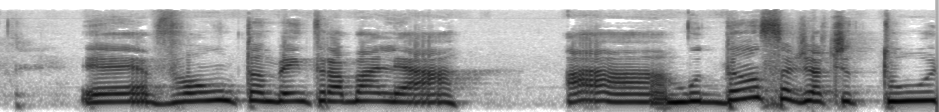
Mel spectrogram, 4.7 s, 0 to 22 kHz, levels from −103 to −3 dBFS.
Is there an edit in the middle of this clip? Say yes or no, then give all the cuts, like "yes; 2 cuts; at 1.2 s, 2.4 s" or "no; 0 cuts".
no; 0 cuts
